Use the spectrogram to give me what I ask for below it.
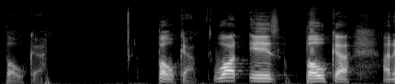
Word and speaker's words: bokeh: So first of all, it's pronounced bokeh. B-O, bokeh. Not bokey, not bokeh, it's bokeh.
